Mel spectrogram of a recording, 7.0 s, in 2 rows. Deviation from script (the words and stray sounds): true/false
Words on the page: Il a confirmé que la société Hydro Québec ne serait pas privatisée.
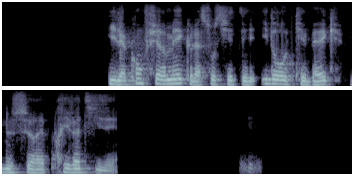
true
